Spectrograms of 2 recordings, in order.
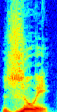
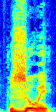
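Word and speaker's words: ζωή: sert du même mot que l'on prononce "zoé", Z O E, "zoé", la vie.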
